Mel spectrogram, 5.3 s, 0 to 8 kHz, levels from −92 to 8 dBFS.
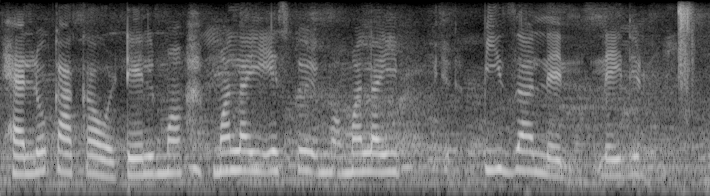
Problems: constant background noise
